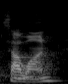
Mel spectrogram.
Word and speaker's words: Samhain: Sa- Sa- Sawan. Sawan. – It's spelled S A M H A N. So I I don't know how it's Sawan, but I'm just gonna go with that.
